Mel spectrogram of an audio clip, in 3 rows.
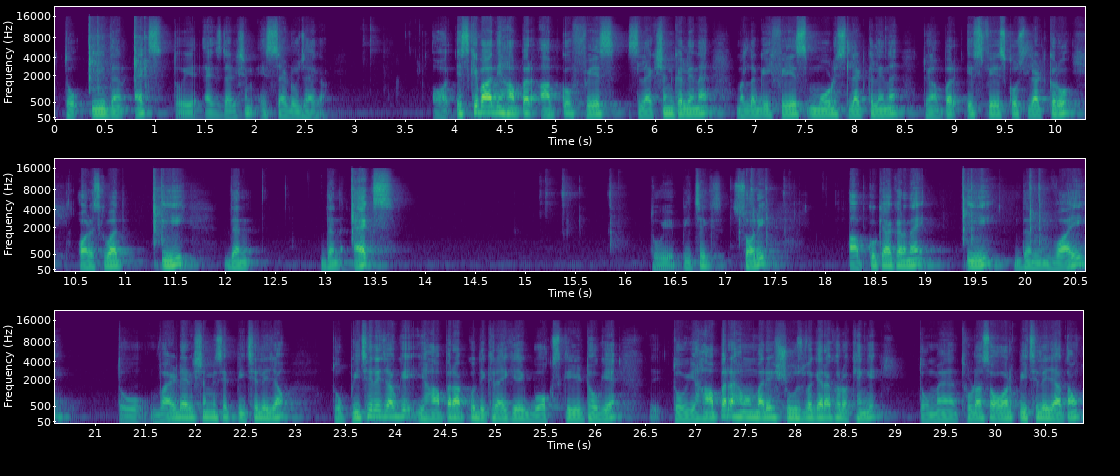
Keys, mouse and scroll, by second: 0.3 e, 8.1-9.2 drag, 11.2 e, 15.9-17.2 middle drag, 17.2 ctrl+z, 17.6-19.3 middle drag, 19.3 e, 23.9-26.6 middle drag, 26.6-27.1 scroll up 6, 27.1 middle click, 28.1-28.7 scroll down 5, 28.7-30.8 middle drag.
